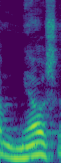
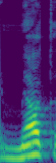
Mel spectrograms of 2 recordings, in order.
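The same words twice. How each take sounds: First: মেয়স said with a final s sound, "meyos"; pronunciation variant. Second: মেয়ত said with a final t sound, "meyot"; pronunciation variant. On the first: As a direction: say মেয়স ending on a soft s. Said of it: "উচ্চারণটা মেয়স হতে পারে". (মেয়স শেষে স-ধ্বনি দিয়ে উচ্চারণ) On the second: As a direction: say মেয়ত ending on a light t. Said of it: "মেয়ত হতে পারে". (মেয়ত শেষে ত-ধ্বনি দিয়ে উচ্চারণ) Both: Shown as a demonstration.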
